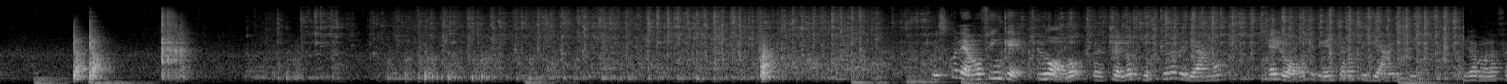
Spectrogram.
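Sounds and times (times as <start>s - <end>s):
sharp knock: 0.7s - 1.9s
whisk clattering against bowl: 2.7s - 14.6s.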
